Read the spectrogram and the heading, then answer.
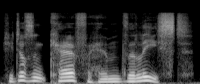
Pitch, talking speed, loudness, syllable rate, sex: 145 Hz, 210 wpm, -16 LUFS, 3.7 syllables/s, male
